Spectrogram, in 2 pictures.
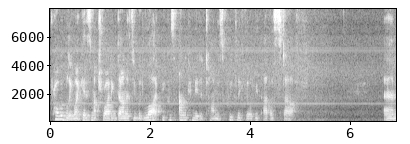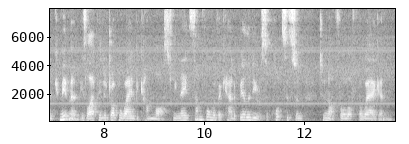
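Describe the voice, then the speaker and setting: Deep-voiced and darkish in tone, this woman speaks briskly as she teaches a writing webinar. She is a middle-aged coach who earnestly works through a list of points, occasionally starting phrases over, and the recording carries a roomy echo with faint hiss.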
